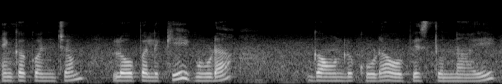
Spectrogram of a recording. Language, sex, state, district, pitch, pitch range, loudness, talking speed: Telugu, female, Telangana, Mahabubabad, 175 Hz, 170-185 Hz, -18 LUFS, 85 wpm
